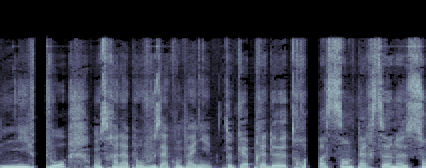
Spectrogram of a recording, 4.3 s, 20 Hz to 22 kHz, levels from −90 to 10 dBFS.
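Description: A gap at a join of encoded pieces opens from 0.34 to 0.47 s, a gap of 130 ms, and again from 3.06 to 3.20 s, lasting 136 ms. Separately encoded segments were spliced without trimming, so each run's leading encoder delay and padded final frame remain as dead air. The continuous sound drops out abruptly, with edges blurred by the codec, then resumes exactly where it stopped.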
